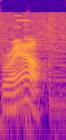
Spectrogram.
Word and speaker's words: Royale: Why are you uh why would you even want to do a battle royale? I wanted to say Royale so badly, but it's actually pronounced royal, and it's so damn annoying.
